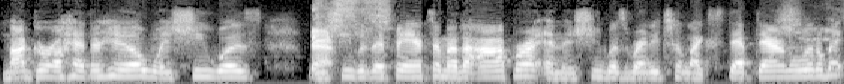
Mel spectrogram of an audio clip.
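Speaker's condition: No condition

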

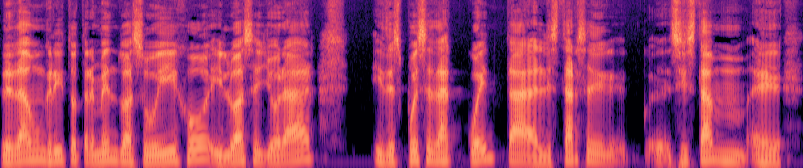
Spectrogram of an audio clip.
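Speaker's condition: No condition

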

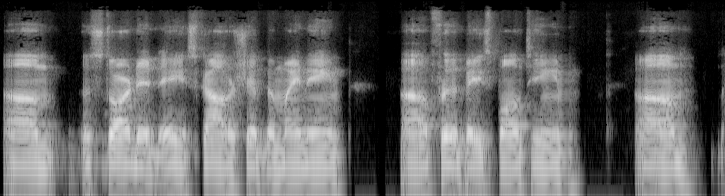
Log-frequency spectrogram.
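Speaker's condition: ALS; hard to speak for long periods right now

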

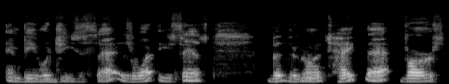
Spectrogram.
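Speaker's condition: Vocal cord surgery; including laser treatment

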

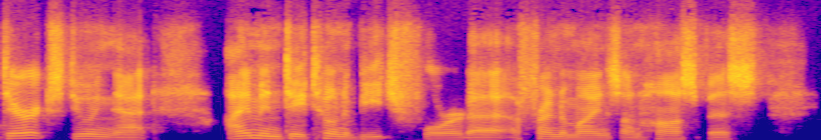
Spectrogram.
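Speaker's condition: No condition

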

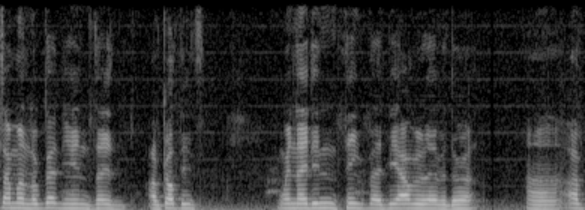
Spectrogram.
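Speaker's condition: Cerebral palsy; uses wheelchair

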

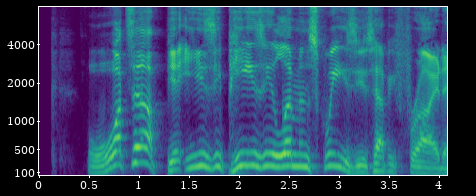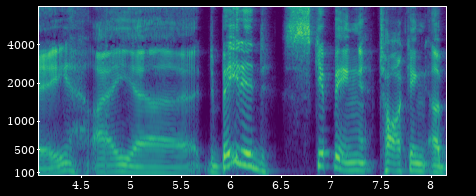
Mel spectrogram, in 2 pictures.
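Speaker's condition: No condition

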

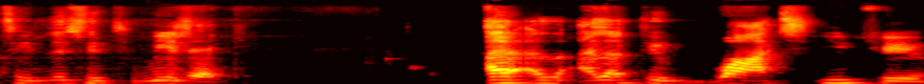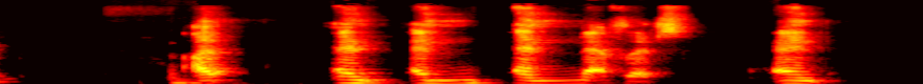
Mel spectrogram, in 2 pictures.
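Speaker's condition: Down syndrome; 25-year-old man

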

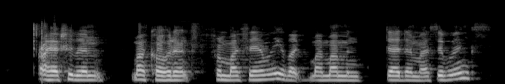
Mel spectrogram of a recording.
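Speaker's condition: Down syndrome

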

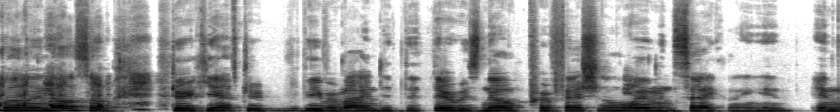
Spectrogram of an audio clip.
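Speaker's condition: Parkinson's; voice audibly affected now, earlier slowed speech, trouble speaking English some days, voice problems limit storytelling

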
